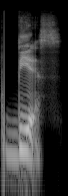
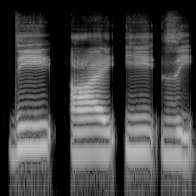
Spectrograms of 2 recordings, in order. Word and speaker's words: diez: In Spanish, diez. D-I-E-Z. Diez. It's quick, almost like you're saying yes, but with a D in front.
